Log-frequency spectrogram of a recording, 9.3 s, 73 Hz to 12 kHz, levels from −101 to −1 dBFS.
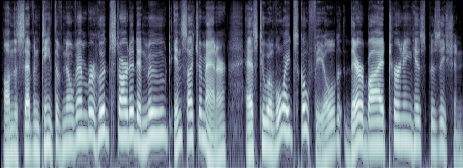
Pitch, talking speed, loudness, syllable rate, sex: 155 Hz, 135 wpm, -17 LUFS, 4.0 syllables/s, male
